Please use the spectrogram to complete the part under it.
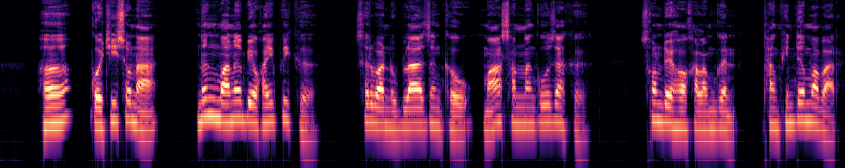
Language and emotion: Bodo, neutral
